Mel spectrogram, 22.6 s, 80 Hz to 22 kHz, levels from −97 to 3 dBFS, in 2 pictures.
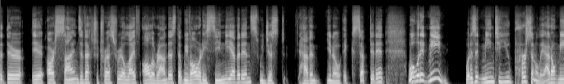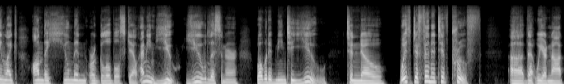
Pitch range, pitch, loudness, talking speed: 125-170 Hz, 145 Hz, -18 LUFS, 175 wpm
